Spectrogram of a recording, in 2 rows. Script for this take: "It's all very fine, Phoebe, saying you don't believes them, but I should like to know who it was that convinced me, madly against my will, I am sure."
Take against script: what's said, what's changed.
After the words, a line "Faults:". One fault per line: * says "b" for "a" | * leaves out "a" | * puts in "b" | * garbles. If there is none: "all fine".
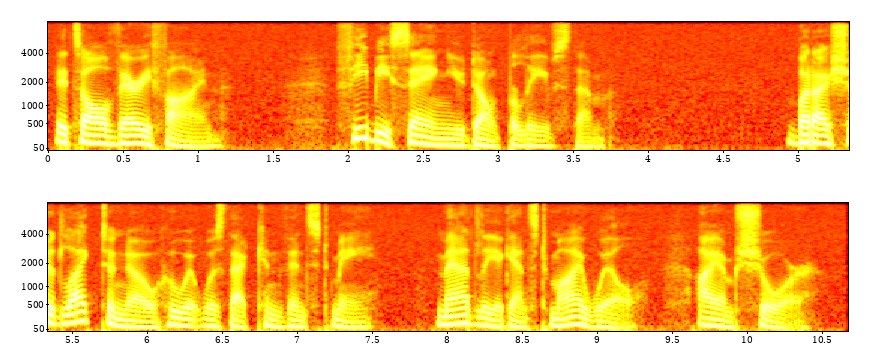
"It's all very fine, Phoebe, saying you don't believes them, but I should like to know who it was that convinced me, madly against my will, I am sure."
Faults:
all fine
